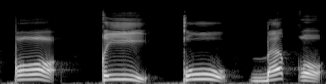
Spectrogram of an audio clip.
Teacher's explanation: huruf qaf ini ketika dilafalkan dia tidak akan mengeluarkan percikan-percikan nafas.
